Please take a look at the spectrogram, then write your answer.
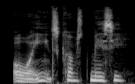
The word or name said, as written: overenskomstmæssig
